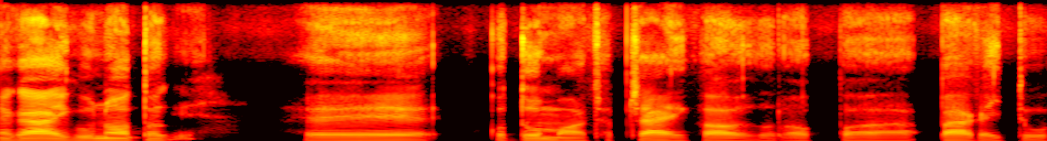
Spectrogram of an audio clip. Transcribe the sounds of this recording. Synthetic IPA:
ɛkajkunɔtɔke | ɛ | kotomat͡ʃap̚t͡ʃaikawɛkɔɾɔk̚papakajto

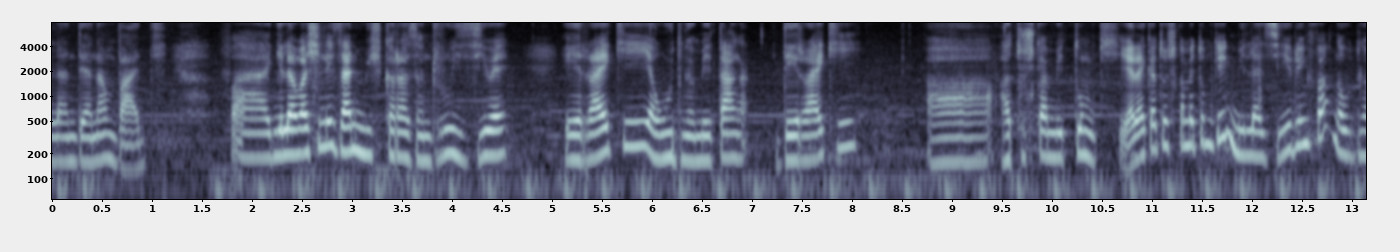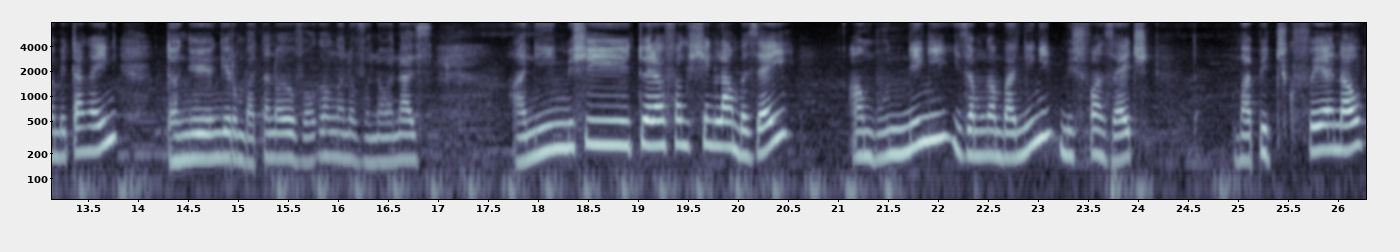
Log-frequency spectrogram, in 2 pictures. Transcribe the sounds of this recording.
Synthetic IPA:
aland̪eanamba̰d̪i̥ | fa̰ŋeləmaʃinizanimiʃi̥kaɾazaniruiziwe | eɾakʲiaud̪iŋamet̪aŋə̰d̪eɾakʰi | aat̪uʃḁkamet̪umikʲi̥ḛɾakʲat̪uʃḁkamet̪umbikʲiɲimilaziɾiɲifaŋaud̪iŋamet̪aŋaiɲi | d̪̥aŋeŋeɾumbat̪anawavokaŋanavanawanazi̥ | aniɲimiʃit̪uweɾəfaŋiʃiŋilambəzaj | a̰mbuniniɲiizamiŋambaniɲimiʃi̥fanzajʈ͡ʂi̥ | mapiʈ͡ʂi̥kʲu̥feanaw

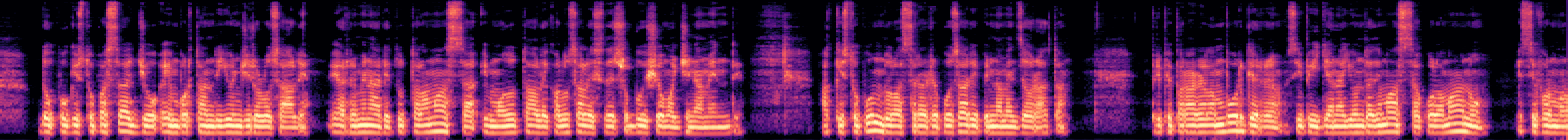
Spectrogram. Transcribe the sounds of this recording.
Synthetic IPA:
d̪ɔpʊkist̪ʊpasːad͡ʒːʊʔɛimpʊrt̪ant̪ɪjund͡ʒɪɾɪlʊsaːlɪɛarːɪminaːɾɪt̪ut̪ːalamasːaʔimːɔːd̪ʊt̪aːlɪkalʊsaːlɪsid̪ist̪ɾibuiʃːɪumɔd͡ʒːinamɛnt̪ɪ | akːist̪ʊpunt̪ʊlast̪aɾarːɪpɔsaːɾɪpinːamɛd̪zːaoɾaːt̪a | pɪɾpːɾɪpaɾaːɾɪlambuɾɡɛrsipiɟːanajunt̪ad̪ɪmasːakʊlamaːnʊ | ɛsːifɔɾman

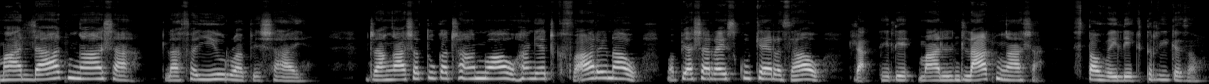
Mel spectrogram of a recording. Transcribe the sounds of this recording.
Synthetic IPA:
malakiŋaʃə | lafaiuruapeʃaj | ɳɖ͡ʐaŋaʃət̪ukaʈ͡ʂanuawɦaŋeʈ͡ʂi̥ki̥v̥aɾenaw | mapiaʃaɾajsi̥kukeɾəzau | laelemanlakiŋaʃə̰ | fi̥t̪awvelekt̪rikʲəza̰w

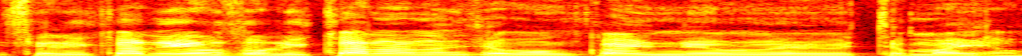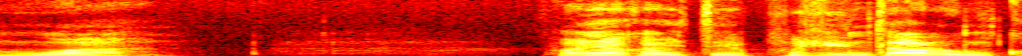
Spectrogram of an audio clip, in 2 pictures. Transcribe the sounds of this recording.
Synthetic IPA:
t͡ʃalikanaiolut̪olikananaŋsamaŋkaineet̪emaiɦamuan | paɲakait̪epusint̪aluŋk

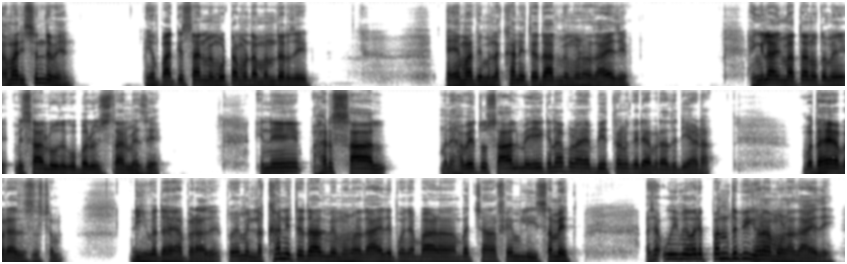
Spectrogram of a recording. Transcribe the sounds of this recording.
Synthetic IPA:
əmaːɾiːsɪ̃nd̪ʱmẽːn | jõːpaːk̬ɪst̪aːnmẽːmoːʈaːmoːʈaːmənd̪əɾseː | ɛ̃ːmaːt̪eːmləkʰaːniːt̪̬ɛːd̪aːd̪mẽːmʊɳãːzaːeːzeː | hɪ̃ŋɡlaːd͡ʒmaːt̪̬aːnõːt̪̬əmẽːmɪsaːloːzeːkoːbəloːt͡ʃɪst̪aːnmẽːseː | ɪnẽːɦəɾsaːl | məneːɦəʋeːt̪̬ʰoːsaːlmẽeːknãːp̬əɳaːeːɓeːt̪əɳkəɾɪjaːpəɾaːd̪eːɗɪjaːɽaː | ʋəd̪ʱaːjaːpəɾaːzeːs̬ɪsʈəm | ɗĩːʋəd̪ʱaːjaːpəɾaːzeːt̪oːmẽːləkʰaːniːt̪̬eːd̪aːd̪mẽːmoːɳaːzaːeːzeːp̬õːɪ̃ɲd͡ʒãːɓaːɽãːɓətːt͡ʃãːfʰeːmɪliːsəmeːt̪ | ət͡ʃʰãːʔʊiːmẽːʋəɾeːpənd̪biːɡʱəɳãːmoːɳaːzaːeːzeː

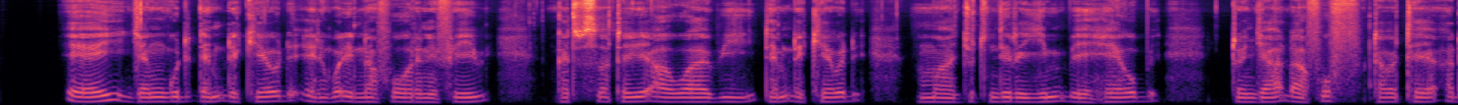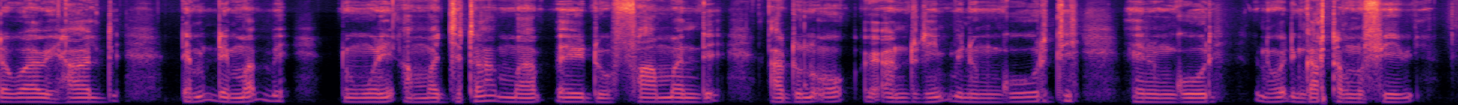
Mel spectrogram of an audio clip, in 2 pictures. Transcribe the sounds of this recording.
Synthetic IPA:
ʔɛjd͡ʒaŋɡudɛɗɛmɗɛkʰɛwɗɛʔɛnɔwaɗinafɔɾɛnɛfewiŋɡati̥sɔtawiʔawawiɗɛmɗɛkʰɛwɗɛmad͡ʒutindiɾɛjimɓɛhɛwɓɛtɔɲd͡ʒaɗafɔftawɛtʰɛʔaɗawaːwihaldɛɗɛmɗɛmaɓːɛɗumwoniʔamad͡ʒːatamaɓɛjdɔfamandɛʔadunɔʔɛʔanduhimɓɛnunɡoɾdiʔɛnɔŋɡoːɾi | nɔwaɗiŋɡaɾtamnɔfeːwi

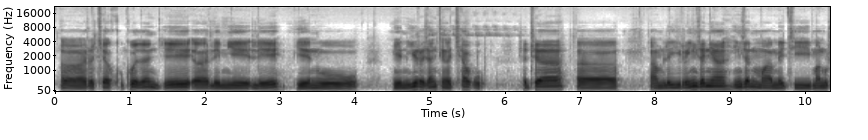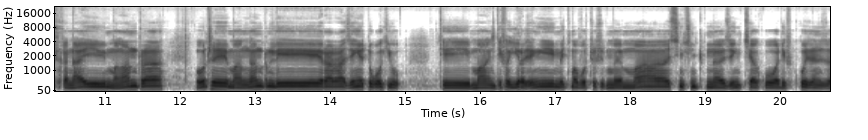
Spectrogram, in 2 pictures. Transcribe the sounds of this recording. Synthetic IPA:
aɾat̪iakkukuzanizelemielemienu | mienuiɾəzanit̪eŋət̪iaku | saʈ͡ʂiə | a̰minleiɾəinizanainzanimamet̪imanusḁkanajmaŋanuɖ͡ʐə | oɦaʈ͡ʂemaŋanuɖ͡ʐunleɾaɾazeɲat̪okakiu | d̪̥emand̪efəiɾəzeɲimet̪imavot̪umasint͡ʃint̪unəzeɲit̪iakualefə̥kozaniza

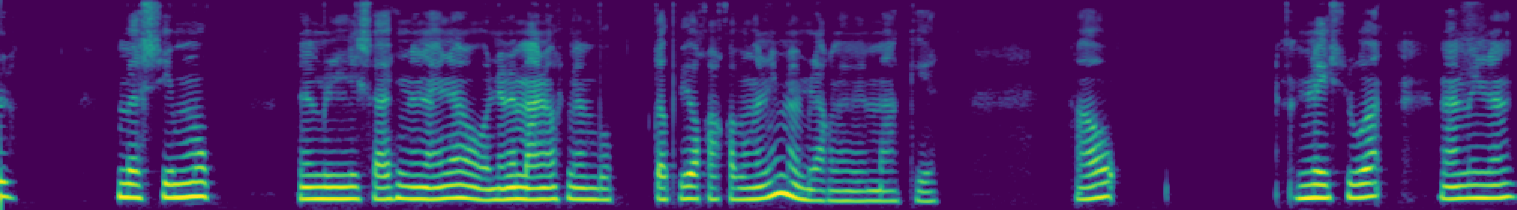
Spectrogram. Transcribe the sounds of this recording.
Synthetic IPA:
l | mesimuk̚ | me̞mlisajsnanajnaonememanosme̞mbuk̚ | tapio̞kakaβaŋanime̞mlakmememakiel | aw | nejsua | maminaŋ

